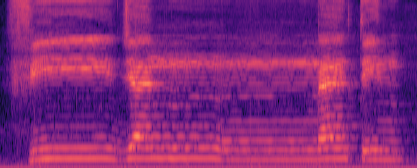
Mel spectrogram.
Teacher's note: فِي جَنَّةٍ فا کو یا مدہ سے ملا دیں گے اس لیے کہ یا مدہ ساکن ہے اور فا کو ایک الف کی مقدار کھینچیں گے. جیم کو نون سے ملا دیں گے اس لیے کہ نون پر تشدید ہے اور نون پر تشدید ہونے کی وجہ سے غنہ کریں گے. تنوین کو تا کے نیچے 2 زیر کی تنوین ہے، اس کو صاف کر کے بغیر غننے کے پڑھیں گے۔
